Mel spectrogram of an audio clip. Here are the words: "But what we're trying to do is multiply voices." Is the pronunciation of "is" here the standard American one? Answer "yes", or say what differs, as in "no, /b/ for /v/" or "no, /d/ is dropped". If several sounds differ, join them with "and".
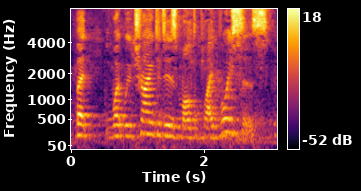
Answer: yes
